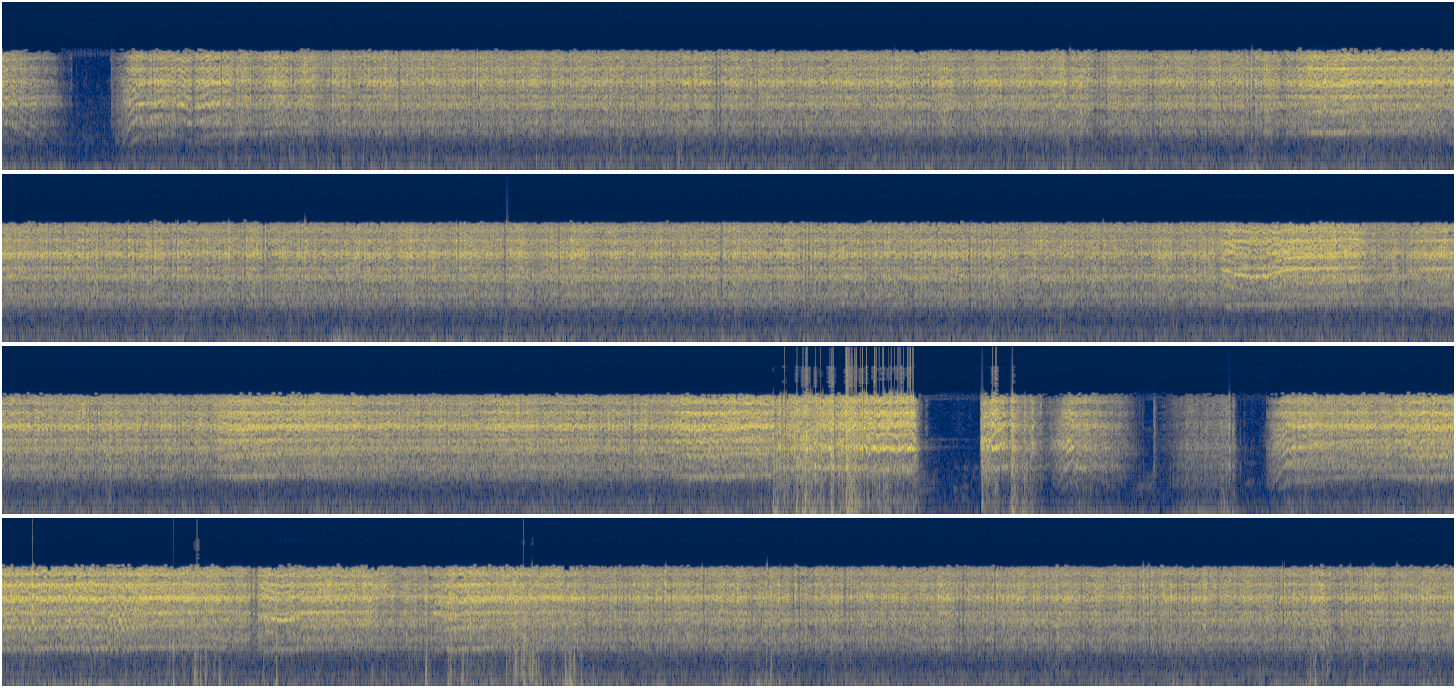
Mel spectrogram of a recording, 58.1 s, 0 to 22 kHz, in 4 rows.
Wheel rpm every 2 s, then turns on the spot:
80, 230, 230, 230, 230, 230, 230, 230, 230, 230, 230, 230, 230, 220, 230, 230, 230, 220, 200, 50, 70, 210, 220, 220, 230, 230, 230, 230, 230.
none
